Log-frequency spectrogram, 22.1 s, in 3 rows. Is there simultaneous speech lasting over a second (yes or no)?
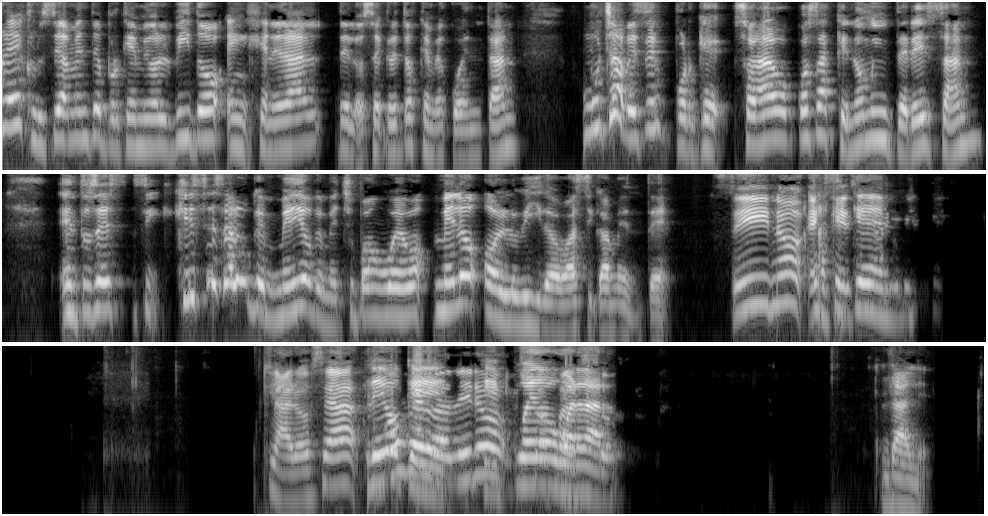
yes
